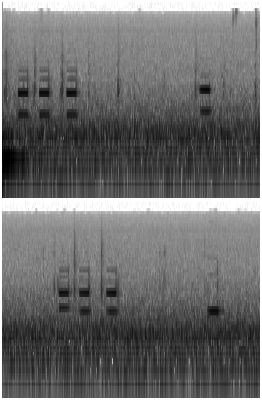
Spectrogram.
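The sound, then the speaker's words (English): A phone number being dialed on a borrowed phone: about eight touch-tone keypad beeps in quick clusters separated by short pauses, clear over a faint background hiss, with no talking. “But first, hand me your phone. I need to make a call.”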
